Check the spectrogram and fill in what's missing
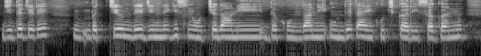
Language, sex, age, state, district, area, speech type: Dogri, female, 18-30, Jammu and Kashmir, Samba, rural, spontaneous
